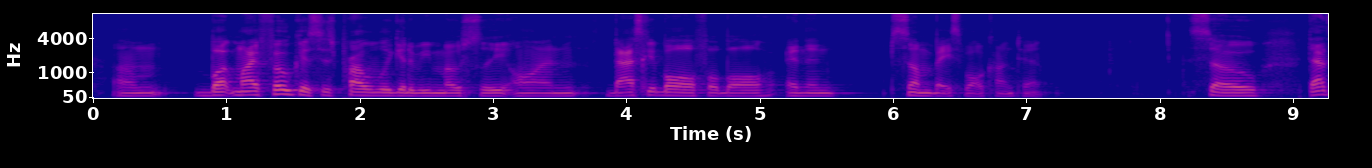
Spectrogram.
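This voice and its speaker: On a very clean recording with a silent background, a man with an Alabama accent speaks with fairly even intonation. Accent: Southern US (Alabama). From Alabama, Shelby County. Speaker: sports podcast host. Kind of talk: casual intro monologue.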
